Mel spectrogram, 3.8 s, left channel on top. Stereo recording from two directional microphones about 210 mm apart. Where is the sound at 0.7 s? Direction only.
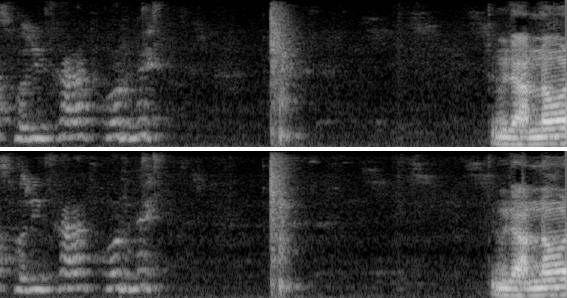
20° right (ahead or behind).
